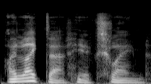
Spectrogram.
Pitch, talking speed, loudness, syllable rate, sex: 105 Hz, 200 wpm, -17 LUFS, 5.3 syllables/s, male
